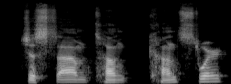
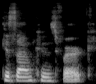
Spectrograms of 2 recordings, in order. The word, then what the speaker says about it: Gesamtkunstwerk: is the concept of Gesamtkunstwerk. And I messed that up. – A total work of art, Gesamtkunstwerk.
